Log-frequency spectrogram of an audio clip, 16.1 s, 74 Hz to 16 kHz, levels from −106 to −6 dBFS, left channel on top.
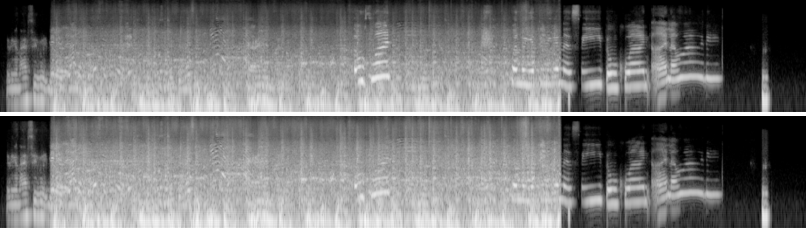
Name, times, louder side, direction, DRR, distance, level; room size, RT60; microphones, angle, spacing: voice 1, 0.1-2.0 2.6-4.5 4.9-7.0 7.6-9.1 15.2-15.4, right 2 dB, 75° right, 1.4 m, -31 dB
sound 1, 1.0-11.2, right 4 dB, 45° right, 0.4 m, -22 dB
voice 2, 7.0-7.8 9.6-9.9 10.2-14.5, left 3 dB, 60° left, 0.7 m, -27 dB
head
